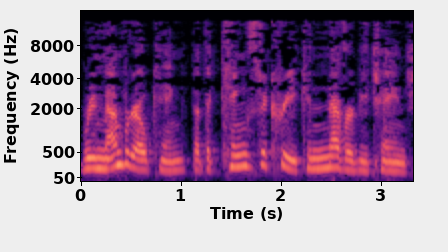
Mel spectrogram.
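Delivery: plain reading voice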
